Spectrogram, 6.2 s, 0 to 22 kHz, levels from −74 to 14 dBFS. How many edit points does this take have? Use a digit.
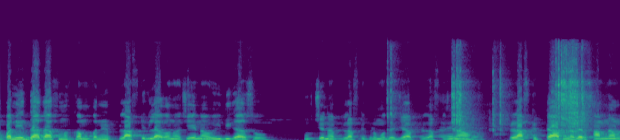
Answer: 1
